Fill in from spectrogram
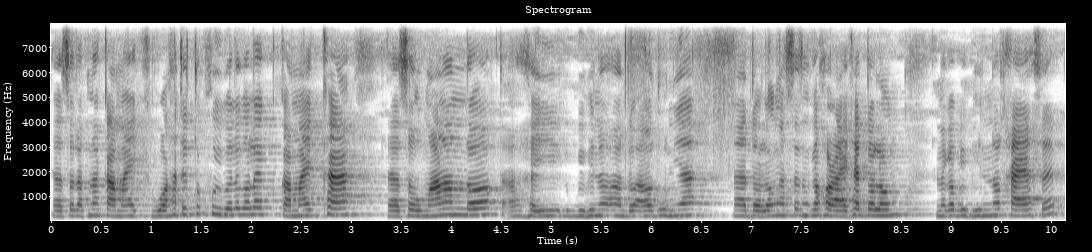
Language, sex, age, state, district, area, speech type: Assamese, female, 30-45, Assam, Jorhat, urban, spontaneous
